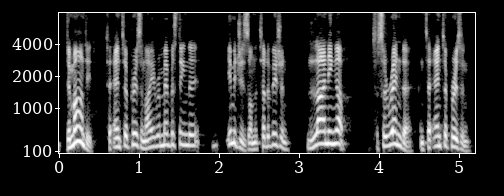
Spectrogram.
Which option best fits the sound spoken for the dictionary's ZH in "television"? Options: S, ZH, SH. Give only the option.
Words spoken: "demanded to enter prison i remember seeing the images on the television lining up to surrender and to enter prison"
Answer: ZH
